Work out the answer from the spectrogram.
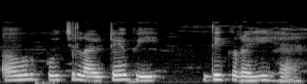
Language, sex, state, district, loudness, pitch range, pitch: Hindi, female, Uttar Pradesh, Saharanpur, -16 LUFS, 185-220 Hz, 205 Hz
